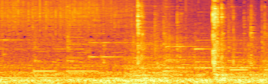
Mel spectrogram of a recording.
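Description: Hamburger patty and bread sizzling inside a single-slice hot sandwich maker over a gas burner. Two short knocks of the metal maker being handled come about two seconds in and just after three seconds.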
